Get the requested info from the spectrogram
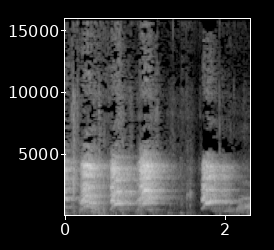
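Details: Pet dogs, a Shih Tzu and a Labrador named Tanggol and Santino, newly adopted; a run of high, harsh yapping barks in quick bursts with short gaps between them.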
